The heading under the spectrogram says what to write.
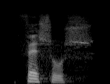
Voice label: "fessus", latin; santillana

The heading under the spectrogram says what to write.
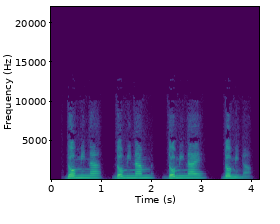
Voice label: "domina", latin; santillana

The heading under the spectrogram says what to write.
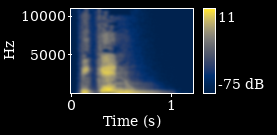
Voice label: "picenum", Latin; santillana

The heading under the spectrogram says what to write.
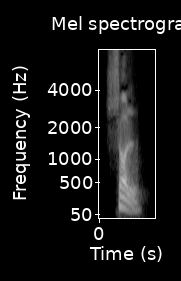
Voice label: "sol", Latin; santillana

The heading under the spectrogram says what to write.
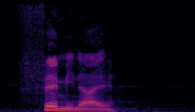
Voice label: "feminae", Latin; santillana

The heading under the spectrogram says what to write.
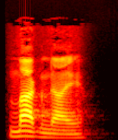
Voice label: "magnae", Latin; santillana

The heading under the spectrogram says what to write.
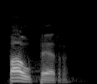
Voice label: "pauper", latin; santillana

